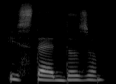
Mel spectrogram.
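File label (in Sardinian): "isteddos", Sardinian, female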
